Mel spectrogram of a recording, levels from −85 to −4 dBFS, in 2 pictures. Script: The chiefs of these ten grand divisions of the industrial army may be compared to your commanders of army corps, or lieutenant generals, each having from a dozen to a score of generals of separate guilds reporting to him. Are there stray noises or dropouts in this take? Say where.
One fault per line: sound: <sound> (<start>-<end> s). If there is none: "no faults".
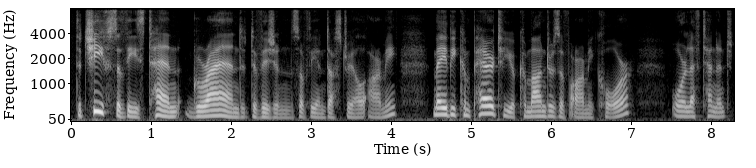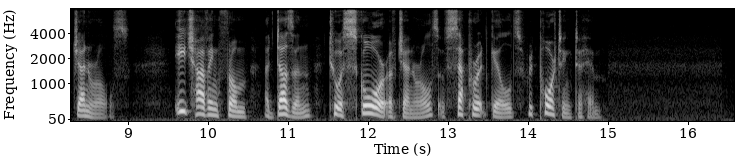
no faults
